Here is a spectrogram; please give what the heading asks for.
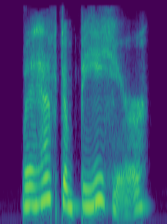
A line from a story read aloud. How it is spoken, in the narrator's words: Nathan muttered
